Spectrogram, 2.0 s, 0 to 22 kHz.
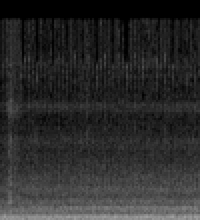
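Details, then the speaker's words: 2023 BMW X1, 2-liter four-cylinder idling with hood open: steady idle with a thin constant mid tone on top, something moving in the engine bay; unusual noise, cause not identified. "Is that normal for the engine? There's something moving down there."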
